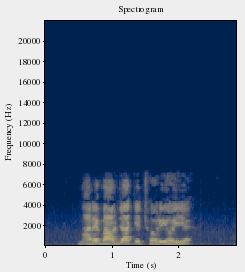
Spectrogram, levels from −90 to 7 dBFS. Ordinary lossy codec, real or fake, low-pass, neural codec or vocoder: AAC, 48 kbps; real; 7.2 kHz; none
